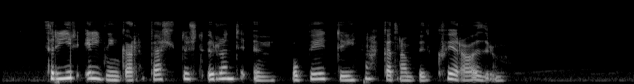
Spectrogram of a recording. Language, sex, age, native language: Icelandic, female, 20-29, Icelandic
